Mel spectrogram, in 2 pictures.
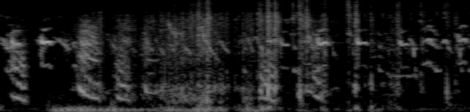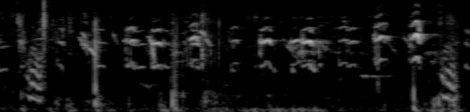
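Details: Several young grey francolins calling while at play: dense, irregular bursts of thin high peeps and brief chirruping notes, some falling in pitch, with a low buzzing rumble early on and faint background shuffling.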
